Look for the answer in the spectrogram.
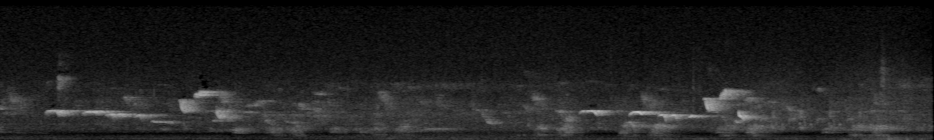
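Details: Oriental Magpie-Robin in a garden in western Thailand, singing a rich, varied run of clear whistles and quick trills, high-pitched and delivered in two bursts with a short pause between.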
